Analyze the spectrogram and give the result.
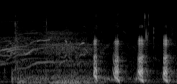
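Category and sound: animal, cat yowling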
